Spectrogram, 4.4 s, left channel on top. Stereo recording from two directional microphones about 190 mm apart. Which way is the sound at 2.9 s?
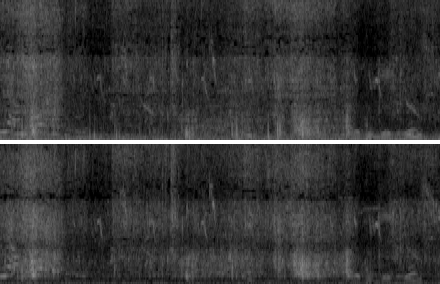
20° left (ahead or behind).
